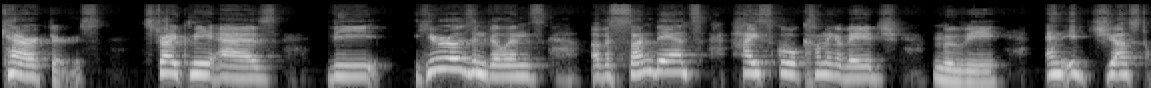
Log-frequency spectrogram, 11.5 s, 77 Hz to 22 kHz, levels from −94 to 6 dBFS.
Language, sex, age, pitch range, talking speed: English, male, 20-39, 140-180 Hz, 95 wpm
